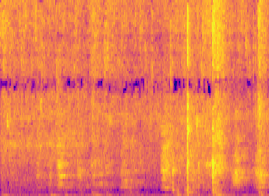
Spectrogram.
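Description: Dogs playing in a home kitchen, faint whimpers and scuffling yips scattered through a steady background hiss, with no clear barks.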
